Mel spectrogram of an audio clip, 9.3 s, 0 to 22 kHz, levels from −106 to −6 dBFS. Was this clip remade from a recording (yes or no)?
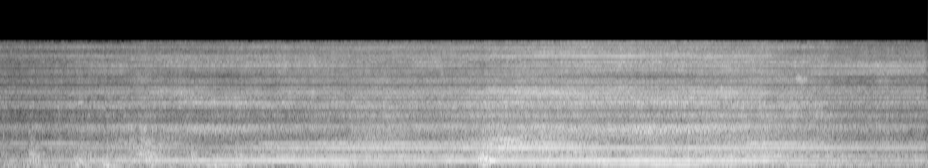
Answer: yes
